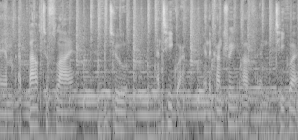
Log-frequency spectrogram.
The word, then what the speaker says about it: Antigua: some say Antigua Antigua is the Spanish pronunciation because of the whole Columbus thing and in Spanish Antigua means ancient but we were colonized by the British in 1632 so it's pronounced Antigua meet pal a bow a digital nomad from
